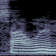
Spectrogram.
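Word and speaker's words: Samhain: the ancient Celtic Festival of sah oh sawin pronounced sawin oh that's a weird way to say it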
